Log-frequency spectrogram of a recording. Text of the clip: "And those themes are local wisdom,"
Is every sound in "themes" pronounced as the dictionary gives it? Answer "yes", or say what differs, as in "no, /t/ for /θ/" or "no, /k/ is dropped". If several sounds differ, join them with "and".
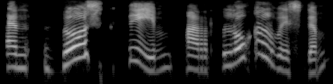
no, /z/ is dropped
